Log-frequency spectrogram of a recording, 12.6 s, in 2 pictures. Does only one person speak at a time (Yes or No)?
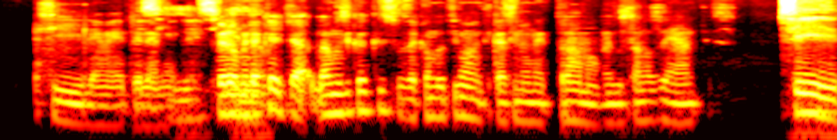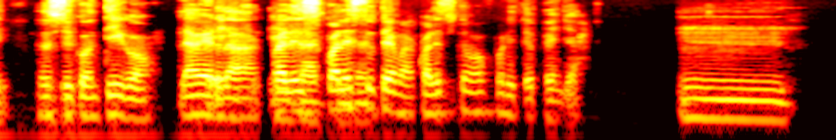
No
